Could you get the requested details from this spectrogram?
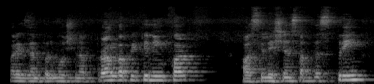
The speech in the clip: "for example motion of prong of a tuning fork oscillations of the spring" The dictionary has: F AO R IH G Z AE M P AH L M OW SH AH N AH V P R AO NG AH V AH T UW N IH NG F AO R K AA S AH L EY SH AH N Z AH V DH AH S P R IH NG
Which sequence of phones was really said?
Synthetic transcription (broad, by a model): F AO R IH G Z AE M P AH L M OW SH AH N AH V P R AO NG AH P AH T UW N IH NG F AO R AA S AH L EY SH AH N S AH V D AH S P R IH NG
